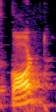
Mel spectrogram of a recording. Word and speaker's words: cot: lastly we have cotangent in short it is pronounced as cot theta and which is defined as a reciprocal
